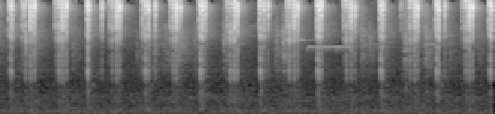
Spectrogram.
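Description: Fingernails tap and scratch quickly on a solid white speckled quartz or stone kitchen countertop. Rapid bursts of sharp, bright clicks and scrapes stop dead with almost no ring, over a faint low hum.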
